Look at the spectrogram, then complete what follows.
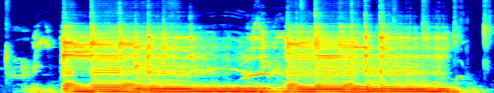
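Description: A heavy, distorted electric guitar riff kicks in loudly with chugging low notes and bright harmonic overtones, pausing briefly midway before crashing back in, then cutting off.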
